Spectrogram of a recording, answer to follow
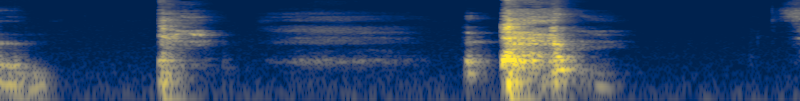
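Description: A woman coughing: a short cough about a second in, then a louder cough about two and a half seconds in.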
